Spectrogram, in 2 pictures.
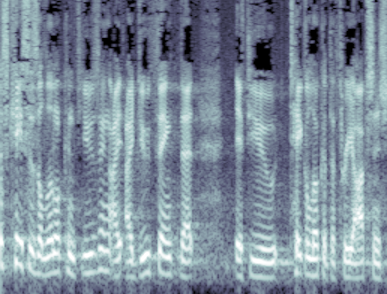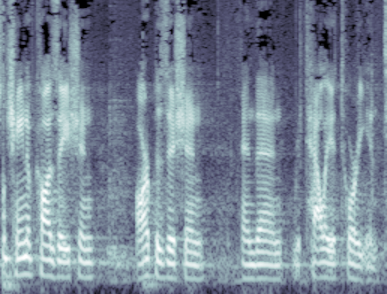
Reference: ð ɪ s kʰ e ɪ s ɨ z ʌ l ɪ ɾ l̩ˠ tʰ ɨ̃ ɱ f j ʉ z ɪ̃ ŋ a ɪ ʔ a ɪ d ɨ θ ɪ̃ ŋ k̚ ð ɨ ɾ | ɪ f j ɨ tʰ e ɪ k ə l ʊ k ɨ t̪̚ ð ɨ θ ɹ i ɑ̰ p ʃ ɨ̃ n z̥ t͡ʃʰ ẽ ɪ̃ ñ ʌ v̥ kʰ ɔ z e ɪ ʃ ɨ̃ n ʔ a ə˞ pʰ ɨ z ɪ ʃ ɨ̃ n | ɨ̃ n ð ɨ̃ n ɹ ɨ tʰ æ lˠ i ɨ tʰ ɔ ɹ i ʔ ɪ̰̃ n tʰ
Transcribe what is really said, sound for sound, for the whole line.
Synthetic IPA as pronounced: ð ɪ s kʰ e ɪ s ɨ z ə l ɪ ɾ l̩ˠ kʰ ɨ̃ ɱ f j ʉ z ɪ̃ ŋ a ɪ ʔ a ɪ d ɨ θ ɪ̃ ŋ k̚ ð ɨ ɾ | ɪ f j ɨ tʰ e ɪ k ə l ʊ k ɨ t̪̚ ð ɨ θ ɹ i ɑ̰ p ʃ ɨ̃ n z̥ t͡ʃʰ ẽ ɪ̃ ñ ʌ v̥ kʰ ɔ z e ɪ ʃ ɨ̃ n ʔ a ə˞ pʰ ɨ z ɪ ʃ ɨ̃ n | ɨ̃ n ð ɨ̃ n ɹ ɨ tʰ æ lˠ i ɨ tʰ ɔ ɹ i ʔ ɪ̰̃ n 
